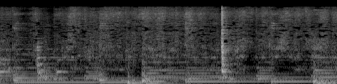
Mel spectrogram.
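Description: Maida flour being stirred and roasted in butter in a pan, a soft steady sizzle with repeated scraping strokes of the spoon and one sharp clink, heard close and alone.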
